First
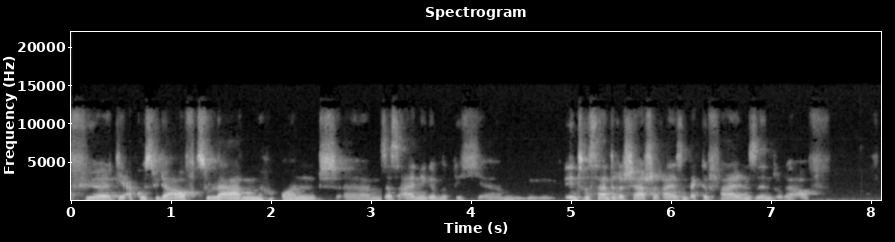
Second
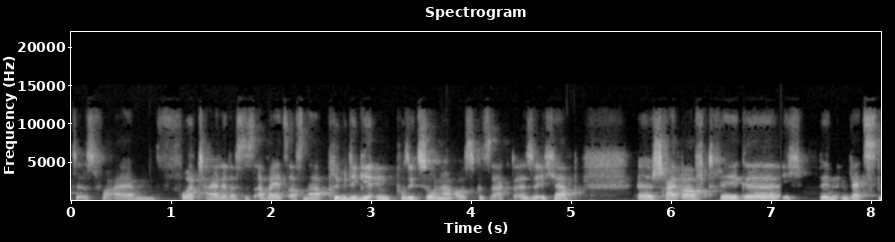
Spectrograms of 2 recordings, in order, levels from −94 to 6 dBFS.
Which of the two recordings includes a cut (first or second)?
first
